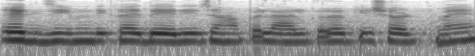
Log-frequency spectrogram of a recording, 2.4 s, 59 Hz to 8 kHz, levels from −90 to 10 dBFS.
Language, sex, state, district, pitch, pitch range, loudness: Hindi, female, Chhattisgarh, Bilaspur, 220 Hz, 215-225 Hz, -17 LUFS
